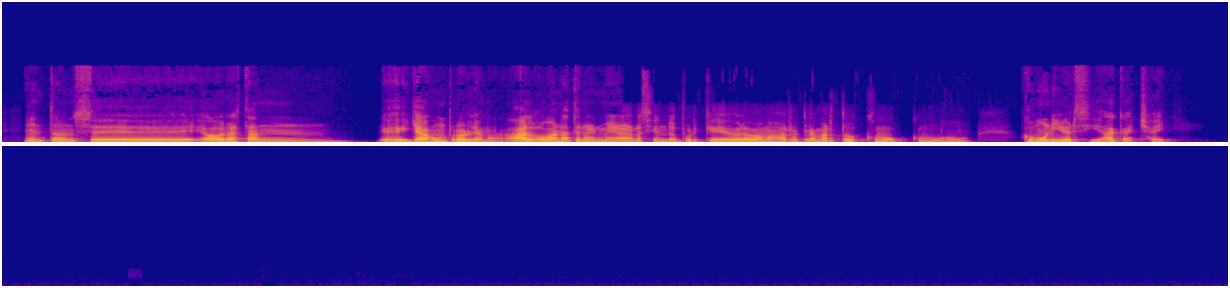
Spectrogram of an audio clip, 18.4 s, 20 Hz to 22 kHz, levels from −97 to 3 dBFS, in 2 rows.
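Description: Speech with a Bluetooth SBC bit pool drop from 4.65 to 7.52 s: treble dulls and gritty quantisation noise rises, which fits the bit pool falling from around 31 to 11, near 83 kbps. Unlike a switch to a narrowband call profile, full bandwidth returns once the link recovers.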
